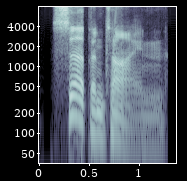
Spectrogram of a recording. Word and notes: serpentine: British English

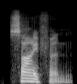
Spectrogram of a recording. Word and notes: syphon: American English

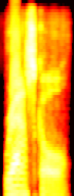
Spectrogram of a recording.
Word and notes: rascal: American English

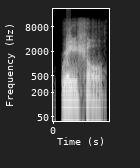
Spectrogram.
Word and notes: racial: American English

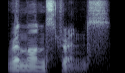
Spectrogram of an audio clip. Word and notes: remonstrance: British English

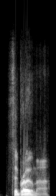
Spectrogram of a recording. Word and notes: fibroma: British English

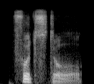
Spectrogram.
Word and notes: footstool: British English

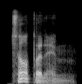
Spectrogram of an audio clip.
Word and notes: toponym: British English

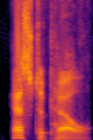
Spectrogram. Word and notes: estoppel: American English

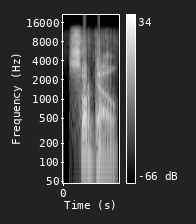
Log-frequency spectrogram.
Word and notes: Sorbo: American English

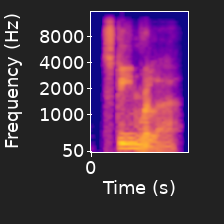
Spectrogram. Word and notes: steamroller: British English

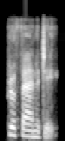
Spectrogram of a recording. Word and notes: profanity: Indian

